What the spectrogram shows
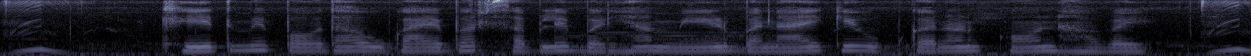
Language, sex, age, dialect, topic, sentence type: Chhattisgarhi, female, 31-35, Northern/Bhandar, agriculture, question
